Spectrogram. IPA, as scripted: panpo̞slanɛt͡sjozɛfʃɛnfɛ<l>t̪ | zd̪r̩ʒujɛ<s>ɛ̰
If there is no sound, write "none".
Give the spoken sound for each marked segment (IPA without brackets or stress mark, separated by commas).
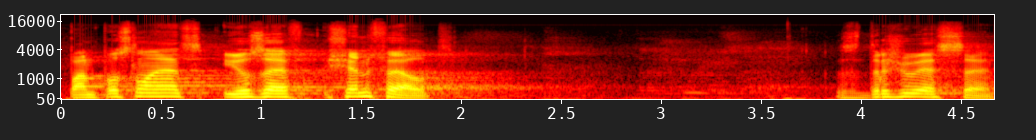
l, s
